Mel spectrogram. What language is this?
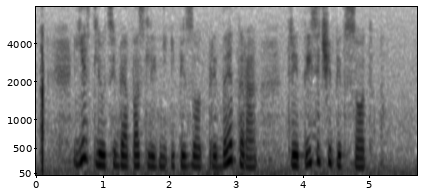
Russian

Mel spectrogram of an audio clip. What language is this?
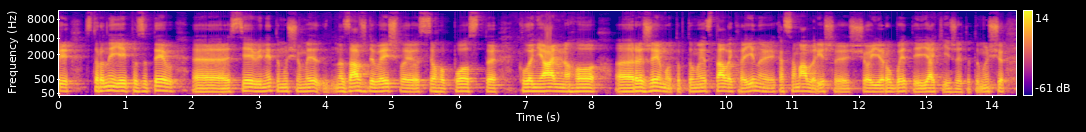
Ukrainian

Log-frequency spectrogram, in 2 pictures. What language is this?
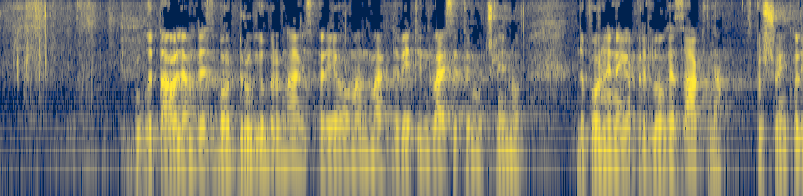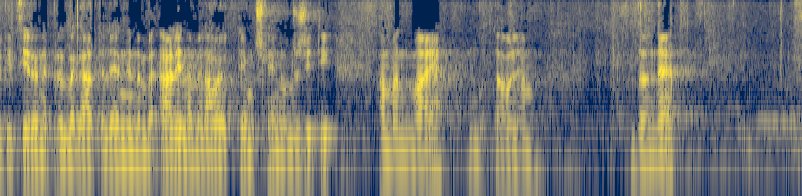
Slovenian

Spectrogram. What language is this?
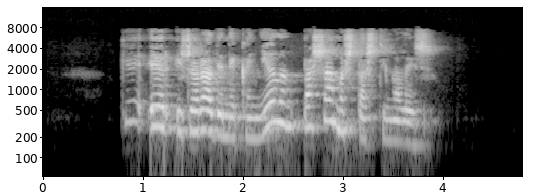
Mari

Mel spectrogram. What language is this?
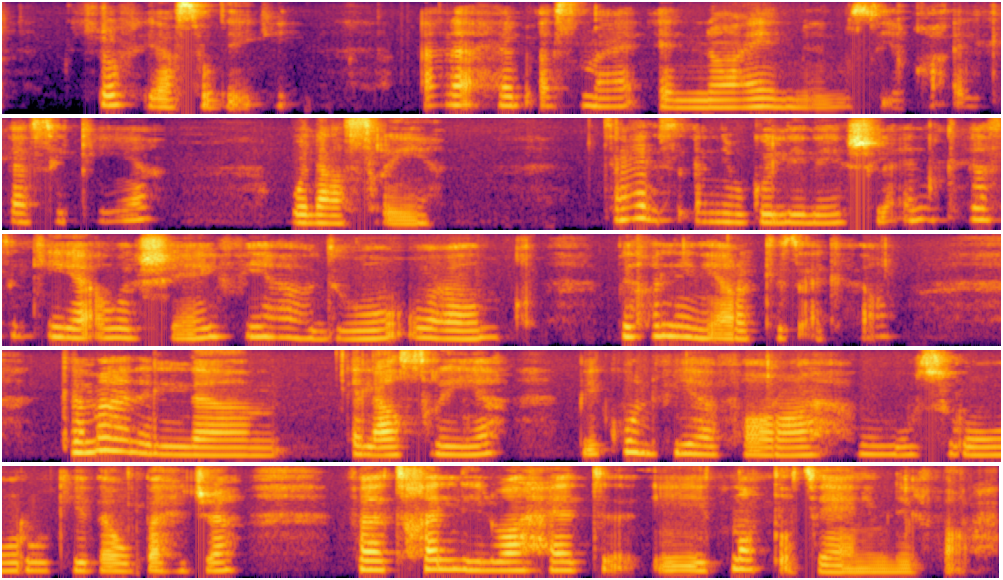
Najdi Arabic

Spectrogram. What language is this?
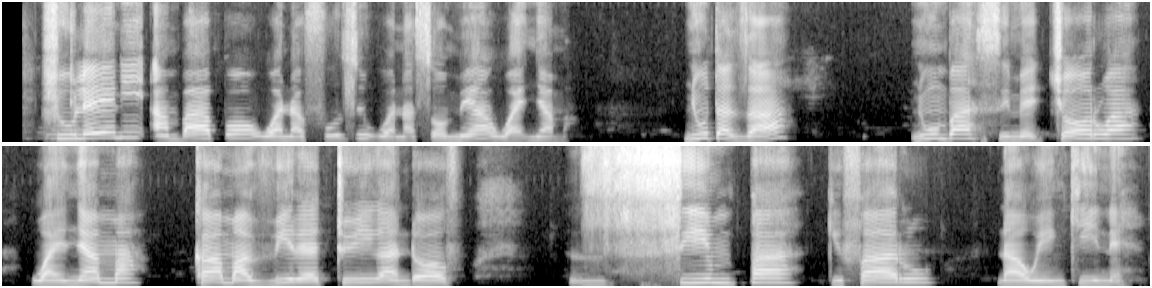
Swahili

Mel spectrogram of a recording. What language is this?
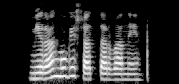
Mari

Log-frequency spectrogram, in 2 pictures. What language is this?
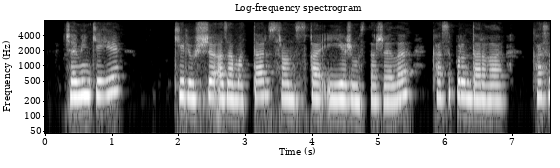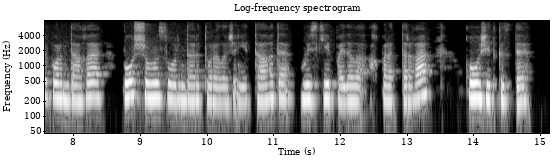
Kazakh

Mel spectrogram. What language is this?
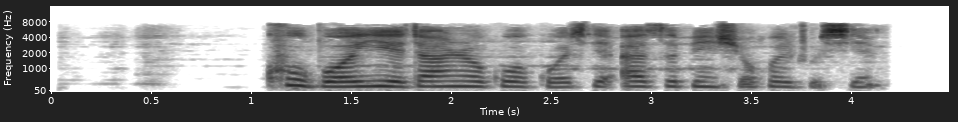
Chinese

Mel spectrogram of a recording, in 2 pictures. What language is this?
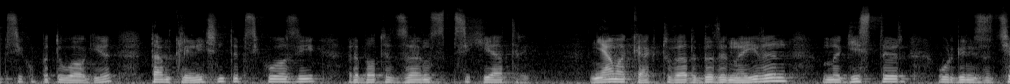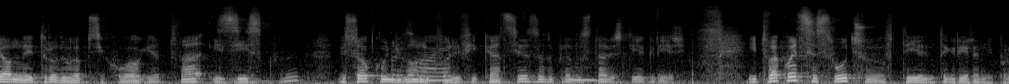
Bulgarian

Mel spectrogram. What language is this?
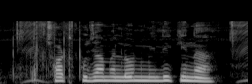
Bhojpuri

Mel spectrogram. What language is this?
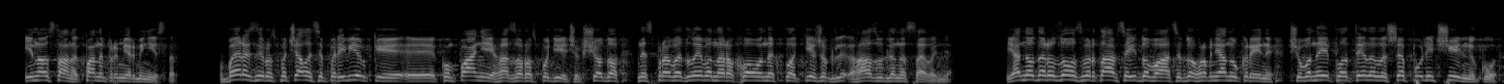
Ukrainian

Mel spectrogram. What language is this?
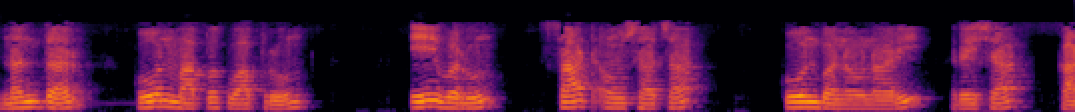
Marathi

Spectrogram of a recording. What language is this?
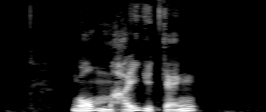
Cantonese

